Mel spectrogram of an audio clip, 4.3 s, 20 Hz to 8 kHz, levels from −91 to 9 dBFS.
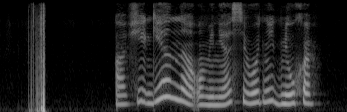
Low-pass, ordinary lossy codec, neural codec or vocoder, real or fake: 7.2 kHz; none; codec, 16 kHz in and 24 kHz out, 1 kbps, XY-Tokenizer; fake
